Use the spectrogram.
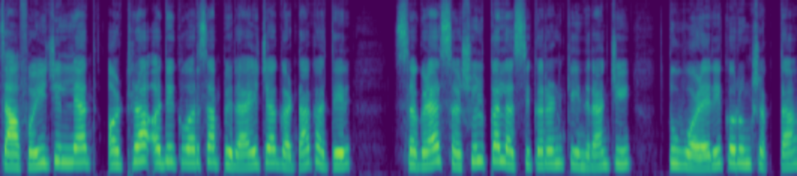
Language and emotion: Goan Konkani, neutral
